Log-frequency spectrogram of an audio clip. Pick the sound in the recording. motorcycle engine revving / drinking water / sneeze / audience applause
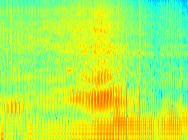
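motorcycle engine revving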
